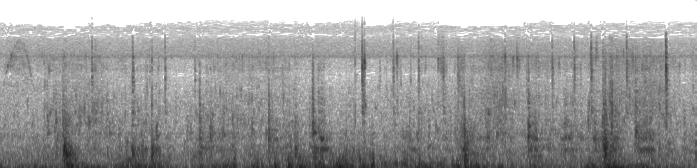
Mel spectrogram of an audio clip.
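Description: Wind buffeting the microphone over water lapping against a kayak hull, with irregular small knocks and splashes.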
